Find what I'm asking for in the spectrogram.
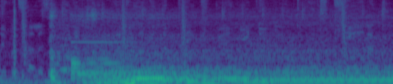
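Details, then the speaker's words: BMW, first start after removing and reinstalling the DME (engine computer): quick crank, catches cleanly into a steady even idle with no misses or knocks; no fault codes afterward, normal start and idle. "right, start it up like a charm. You can go ahead and check if you have any faults."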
